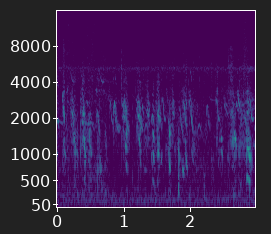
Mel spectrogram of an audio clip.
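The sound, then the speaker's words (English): A flock of meat chickens clucks continuously, a busy overlapping chatter of short, mid-pitched calls with occasional higher squawks, fairly quiet and steady throughout without any talking. “He can tell you about the meat chickens, and then...”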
